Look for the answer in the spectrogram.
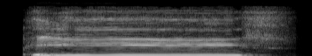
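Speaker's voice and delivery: high squeaky peace; high playful farewell; falsetto peace. Pretend. Falsetto sign-off.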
